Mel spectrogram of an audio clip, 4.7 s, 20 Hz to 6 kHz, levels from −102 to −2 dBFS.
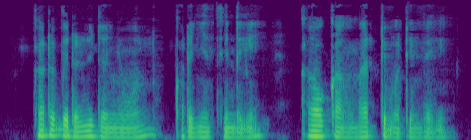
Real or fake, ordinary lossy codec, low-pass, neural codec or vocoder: fake; AAC, 24 kbps; 5.4 kHz; codec, 16 kHz, 16 kbps, FreqCodec, smaller model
